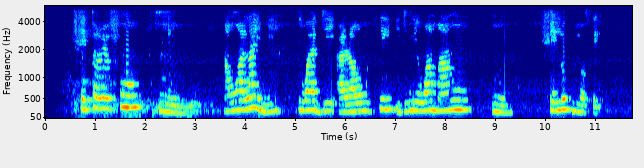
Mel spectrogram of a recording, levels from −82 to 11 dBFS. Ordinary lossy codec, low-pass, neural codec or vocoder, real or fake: none; 5.4 kHz; none; real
